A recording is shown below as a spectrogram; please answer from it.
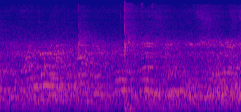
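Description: Voices on the pitch with two sharp thuds of a football being kicked, a little under a second in and again about half a second later.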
